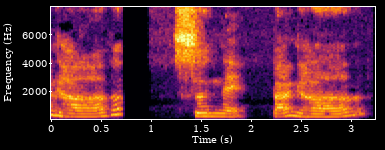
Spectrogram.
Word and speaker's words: grave: Grave, v. So the last letter that we pronounce here is V. Grave. So the E is silent as well.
